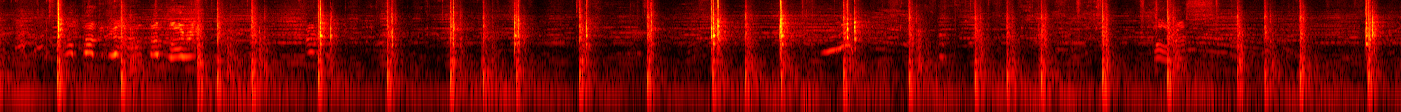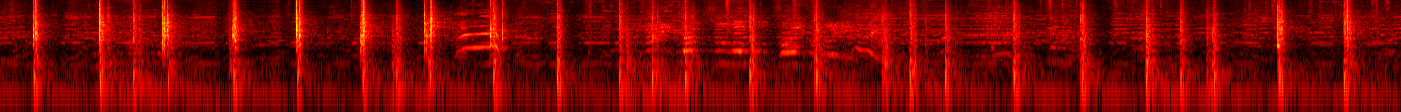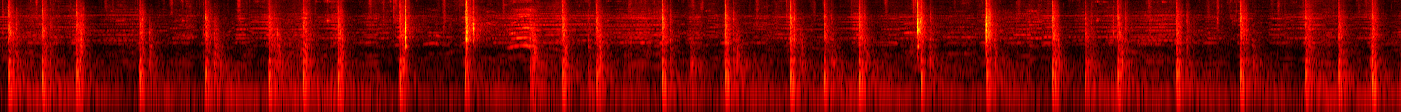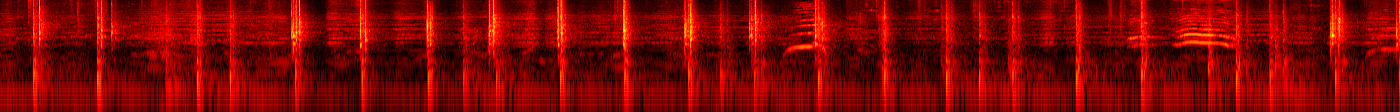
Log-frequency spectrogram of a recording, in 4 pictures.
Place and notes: St. Osyth Bosing Day Morris Dancers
